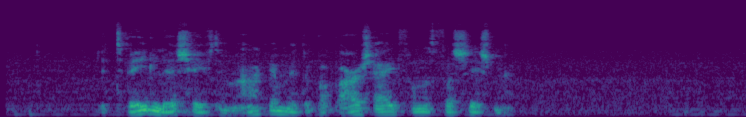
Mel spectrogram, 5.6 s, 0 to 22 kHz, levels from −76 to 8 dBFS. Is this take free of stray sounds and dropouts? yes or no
yes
